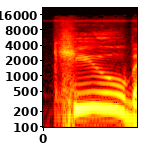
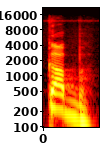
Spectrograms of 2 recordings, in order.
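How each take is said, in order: First: The vowel is a long 'yoo' sound. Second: The vowel is a short 'uh' sound. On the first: The speaker calls it right. "ये क्यूब है, ये यू की ही आवाज" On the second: The speaker calls it wrong. "अब मत कर देना इसे कब"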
